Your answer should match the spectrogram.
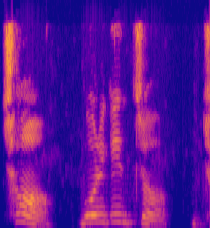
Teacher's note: যখন উচ্চারণ করছি আমরা জীবটা উপরের মধ্যভাগের তালুতে গিয়ে স্পর্শ করছে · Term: তালব্য ধ্বনি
